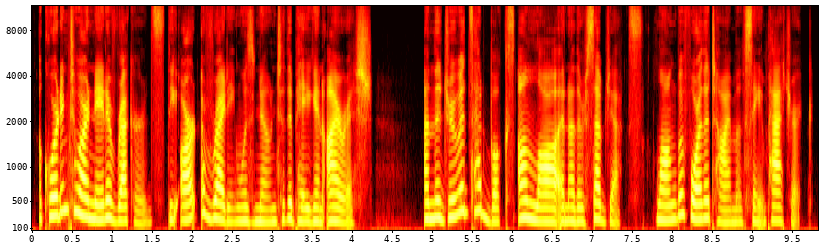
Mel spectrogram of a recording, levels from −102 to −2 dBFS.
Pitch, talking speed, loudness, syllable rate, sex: 225 Hz, 195 wpm, -18 LUFS, 5.3 syllables/s, female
